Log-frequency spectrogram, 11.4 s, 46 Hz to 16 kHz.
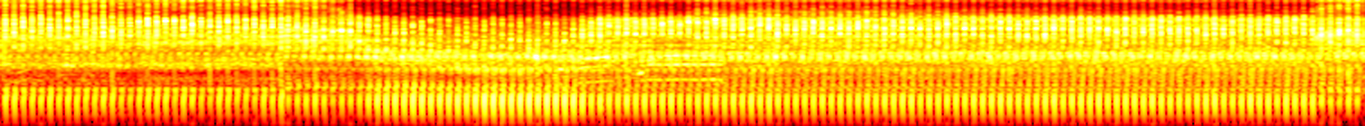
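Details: Irrigation pump engine watering a rice field, finally started after an hour of failed attempts: steady, even diesel chug at about 160 beats a minute with no misses or knocks; running normally.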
